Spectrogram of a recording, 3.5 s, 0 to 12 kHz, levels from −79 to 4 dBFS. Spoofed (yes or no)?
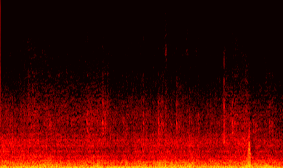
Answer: no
